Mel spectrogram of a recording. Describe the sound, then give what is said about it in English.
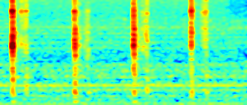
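Typing on a computer keyboard as someone enters a password: four sharp, evenly spaced keystrokes stand alone with no voices. “He types in Huey.”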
